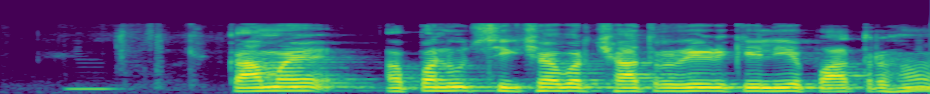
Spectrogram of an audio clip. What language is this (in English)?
Chhattisgarhi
